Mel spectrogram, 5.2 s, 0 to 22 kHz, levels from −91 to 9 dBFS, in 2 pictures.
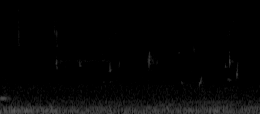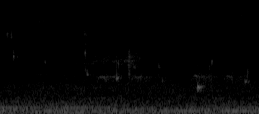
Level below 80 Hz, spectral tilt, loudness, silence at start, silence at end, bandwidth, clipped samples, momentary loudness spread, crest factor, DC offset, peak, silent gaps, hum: -74 dBFS; -5 dB/octave; -69 LUFS; 0 s; 0 s; 16 kHz; under 0.1%; 2 LU; 18 dB; under 0.1%; -50 dBFS; none; none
